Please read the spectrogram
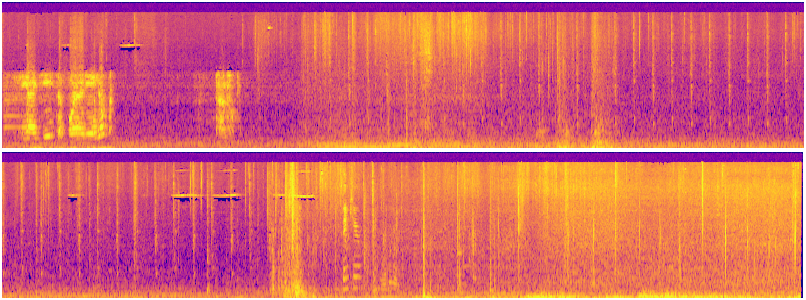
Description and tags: The sound here is of a university shuttle service within its campus.
Door, Free, Ride, Road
